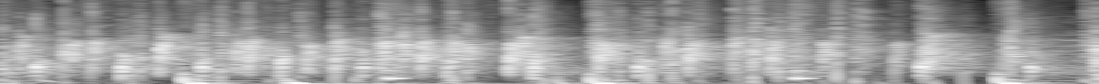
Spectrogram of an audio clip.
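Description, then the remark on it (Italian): An audience applauds everyone taking part in a Radio Sei Forte broadcast, many hands clapping in a dense, continuous patter that stays loud throughout, with a few slightly stronger bursts and no voices standing out. “Eh, facciamo un grandissimo applauso a tutti quanti, fatemelo sentire.”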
